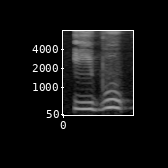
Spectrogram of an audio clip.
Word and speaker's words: hibou: Un hibou. ما كنقولوش يهيبو اش ما كتنطقش ان يبو.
